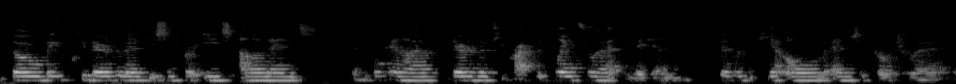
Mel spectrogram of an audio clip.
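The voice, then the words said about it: Slight French accent. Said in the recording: “my first language is French. That's why I have a little accent.”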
